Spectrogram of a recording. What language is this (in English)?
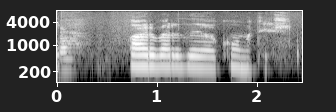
Icelandic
